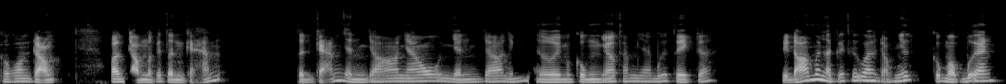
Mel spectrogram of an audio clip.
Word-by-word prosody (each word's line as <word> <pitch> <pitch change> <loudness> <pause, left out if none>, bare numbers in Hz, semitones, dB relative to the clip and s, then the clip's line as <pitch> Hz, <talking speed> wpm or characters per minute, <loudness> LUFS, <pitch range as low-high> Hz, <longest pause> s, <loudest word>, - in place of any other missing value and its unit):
không 125 0 -3
có 135 - -2
quan 140 -1 -2
trọng. 105 0 +5 0.6
Quan 125 +1 +5
trọng 95 +3 +3
là 105 - +1
cái 140 - -3
tình 105 -3 +1
cảm, - - -3 0.8
tình 105 0 -2
cảm 180 +8 +1
dành 115 -7 -1
cho 140 +4 -1
nhau, 145 +2 0
dành 115 +1 -2
cho 135 -1 0
những 140 +5 -5
người 115 0 +2
mà 115 - -2
cùng 115 0 0
nhau 135 +3 +3
tham 135 +1 -6
gia 135 -1 -4
bữa 140 +3 -3
tiệc 110 -6 +2
đó 140 +6 -3 0.7
thì 100 - +2
đó 100 - +5
mới 220 +3 +4
là 195 - +3
cái 160 +3 -3
thứ 180 - -1
quan 175 -2 +2
trọng 140 -1 -4
nhất 190 +6 0 0.2
của - - -2
một 115 -5 +1
bữa 150 +3 +2
ăn. 160 +1 +4
135 Hz, 240 wpm, -24 LUFS, 115-150 Hz, 0.8 s, trọng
